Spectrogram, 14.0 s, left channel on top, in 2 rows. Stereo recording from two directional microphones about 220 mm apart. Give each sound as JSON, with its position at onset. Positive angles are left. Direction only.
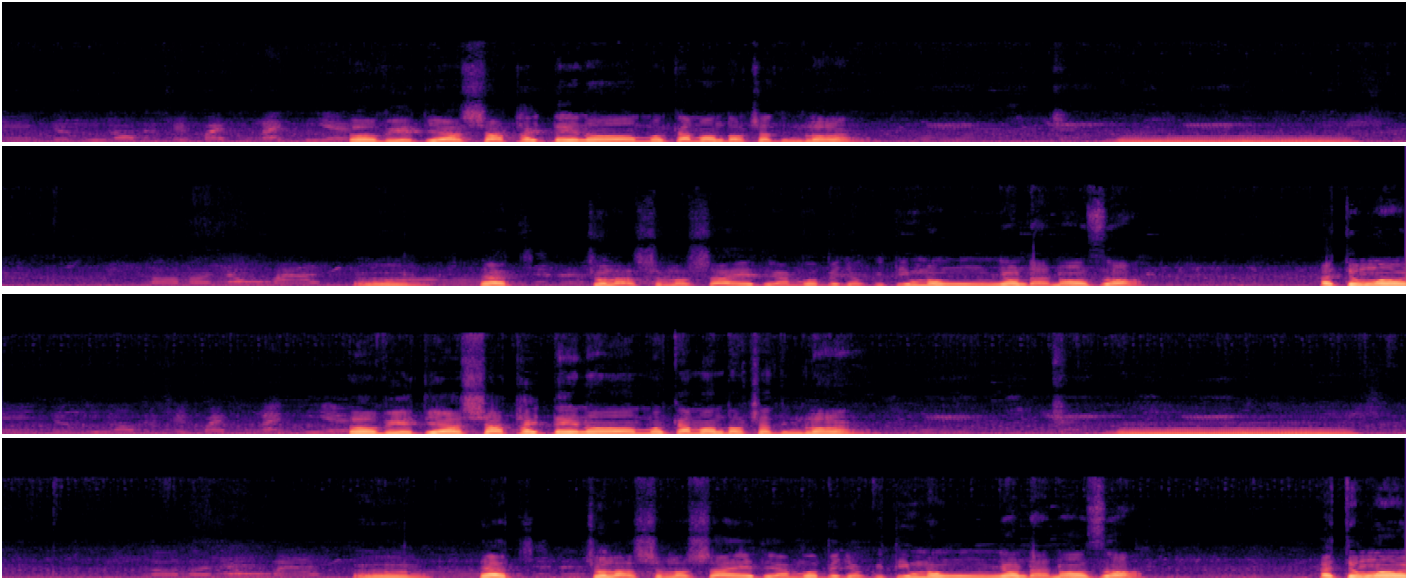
{"t": 1.7, "sound": "speech", "side_deg": -35}
{"t": 5.6, "sound": "mantra", "side_deg": -35}
{"t": 8.7, "sound": "speech", "side_deg": -30}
